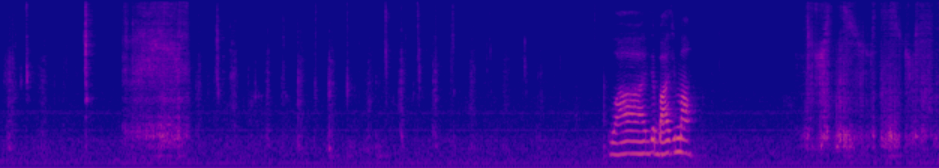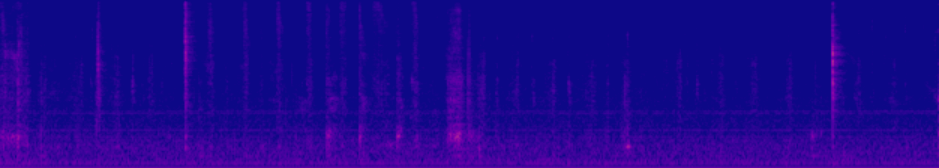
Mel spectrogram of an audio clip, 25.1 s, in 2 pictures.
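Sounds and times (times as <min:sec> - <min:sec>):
wet mouth clicks and smacks: 0:23.3 - 0:24.1.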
